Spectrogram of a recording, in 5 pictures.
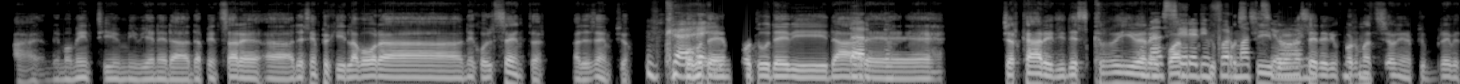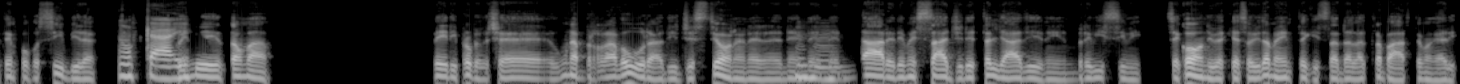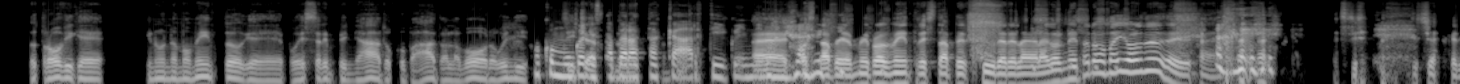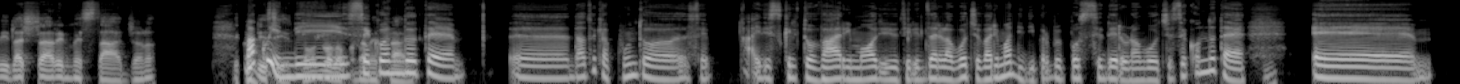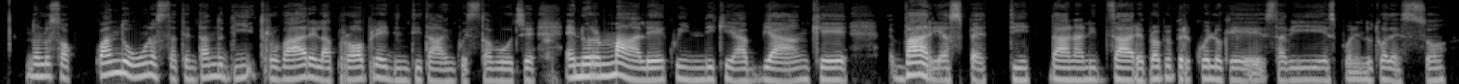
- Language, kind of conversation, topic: Italian, podcast, Che consiglio daresti a chi cerca la propria voce nello stile?
- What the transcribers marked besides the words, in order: drawn out: "lavora"; laughing while speaking: "Okay"; drawn out: "dare"; laughing while speaking: "magari"; put-on voice: "no, ma io no"; snort; laugh; chuckle; unintelligible speech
